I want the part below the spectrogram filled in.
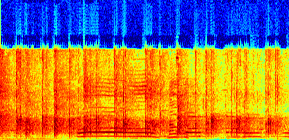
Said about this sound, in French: Est-ce qu'on peut applaudir Tata Bello, s'il vous plaît?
